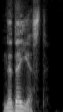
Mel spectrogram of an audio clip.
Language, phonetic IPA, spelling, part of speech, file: Russian, [nədɐˈjest], надоест, verb, Ru-надоест.ogg
- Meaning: third-person singular future indicative perfective of надое́сть (nadojéstʹ)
